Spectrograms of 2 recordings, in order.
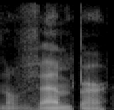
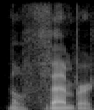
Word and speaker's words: November: November November really quick how do you say m M hold that M sound if you find that you're doing M that's a sign that you're shifting your placement really high and that can cause your word to sound pretty tense and also blocks some error but it's November November trying to keep everything low December December you can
